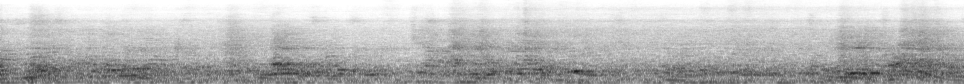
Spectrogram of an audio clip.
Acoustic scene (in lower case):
crowded indoor space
